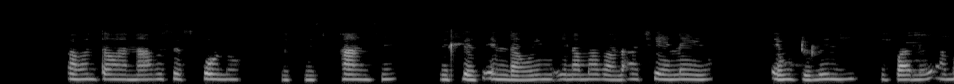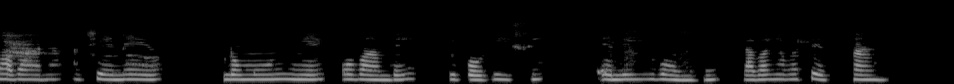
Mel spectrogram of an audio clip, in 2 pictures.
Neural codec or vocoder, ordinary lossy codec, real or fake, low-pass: none; Opus, 32 kbps; real; 7.2 kHz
